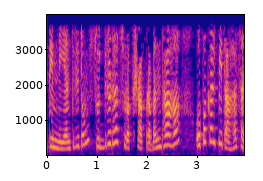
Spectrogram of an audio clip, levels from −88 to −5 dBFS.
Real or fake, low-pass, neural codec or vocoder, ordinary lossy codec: real; 3.6 kHz; none; none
